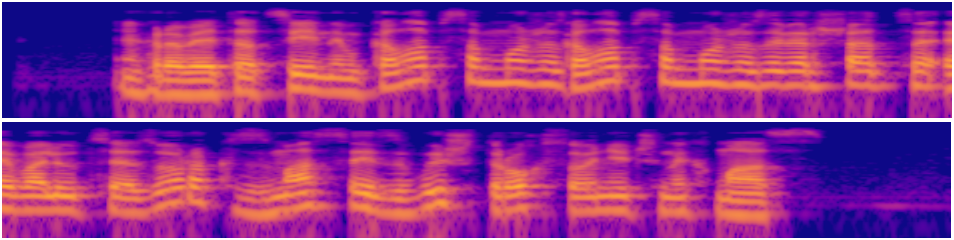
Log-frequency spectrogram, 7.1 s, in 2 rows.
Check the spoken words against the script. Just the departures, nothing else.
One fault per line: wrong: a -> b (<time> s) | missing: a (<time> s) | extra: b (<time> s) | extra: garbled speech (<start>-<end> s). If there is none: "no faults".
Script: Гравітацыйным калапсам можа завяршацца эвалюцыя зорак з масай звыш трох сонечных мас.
extra: калапсам можа (2.1 s)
